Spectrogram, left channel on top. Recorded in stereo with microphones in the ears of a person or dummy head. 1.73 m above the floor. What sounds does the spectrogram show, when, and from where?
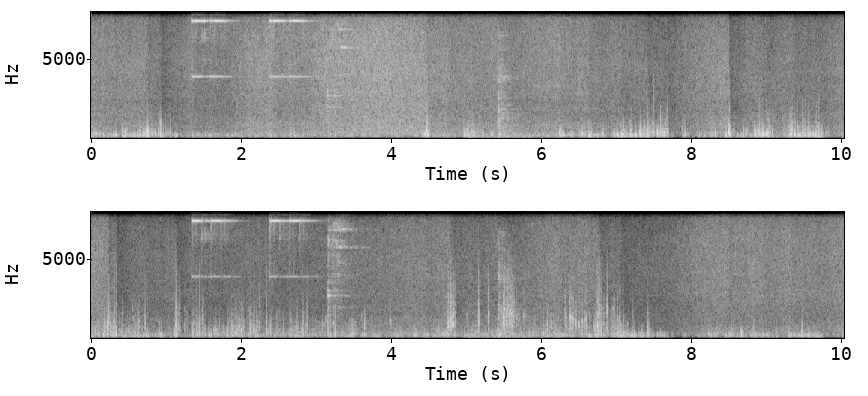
1.3 s an alarm clock: 10° left (ahead or behind), 2 m
3.1 s cutlery clinking: centre (ahead or behind), 1.0 m
5.0 s a drawer: 45° left (ahead or behind), 2.5 m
